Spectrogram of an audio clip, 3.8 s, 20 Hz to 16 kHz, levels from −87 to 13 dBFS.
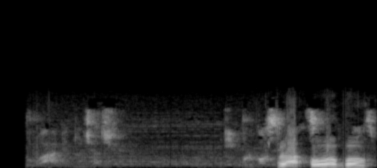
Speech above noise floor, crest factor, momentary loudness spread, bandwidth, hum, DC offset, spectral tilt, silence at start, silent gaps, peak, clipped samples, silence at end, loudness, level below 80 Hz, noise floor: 36 dB; 18 dB; 25 LU; 6.2 kHz; none; under 0.1%; -6.5 dB/octave; 0.4 s; none; -2 dBFS; under 0.1%; 0.05 s; -13 LUFS; -64 dBFS; -52 dBFS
